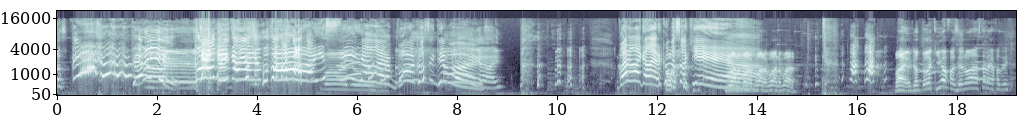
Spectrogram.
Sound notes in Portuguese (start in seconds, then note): 9.2 rindo; 15.0 Risadas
